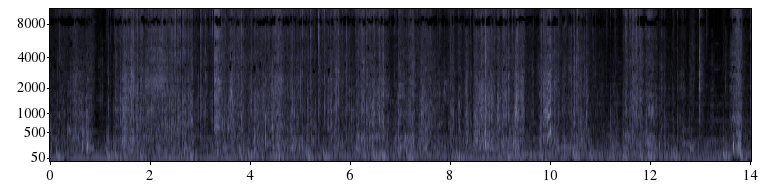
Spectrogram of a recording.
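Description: Inflated latex 160 modelling balloons rubbing against each other and against the hands as they are twisted and woven into a chain. It is an irregular run of rubbing with many short, sharp scrapes.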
